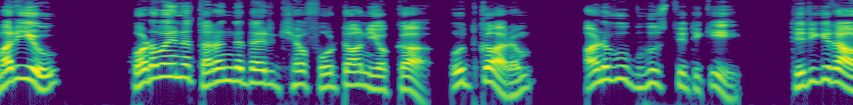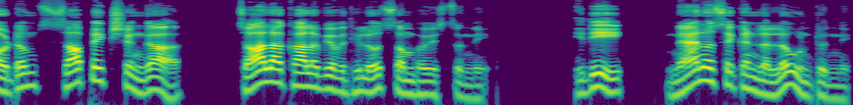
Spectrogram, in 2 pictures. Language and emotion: Telugu, neutral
